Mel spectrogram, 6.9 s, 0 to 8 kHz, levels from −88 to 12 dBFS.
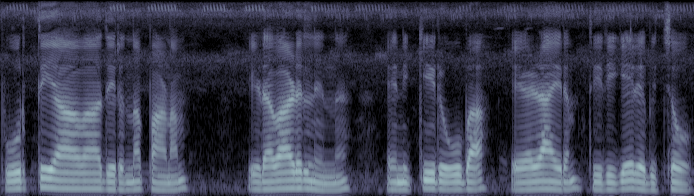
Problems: none marked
